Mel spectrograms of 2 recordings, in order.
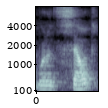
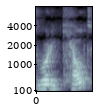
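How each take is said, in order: First: Celt begins with a soft S sound. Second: Celt begins with a hard K sound. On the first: The speaker calls it wrong. "When you pronounce it like a Celt, that's French influence" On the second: The speaker calls it right. "in Gaelic it's hard C, so it sounds like a K sound"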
